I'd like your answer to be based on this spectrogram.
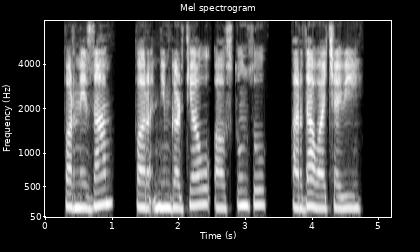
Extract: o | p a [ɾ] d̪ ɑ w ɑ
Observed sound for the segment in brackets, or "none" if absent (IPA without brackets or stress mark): ɾ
